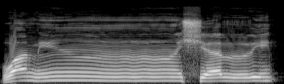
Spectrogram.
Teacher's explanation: نون پر اخفا کریں گے، نون ساکن کے بعد حروف اخفا میں سے شین ہے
